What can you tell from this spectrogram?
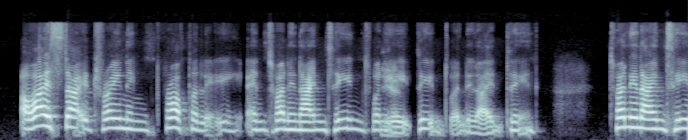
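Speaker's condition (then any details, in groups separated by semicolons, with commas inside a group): Cerebral palsy; all four limbs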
